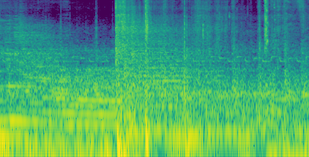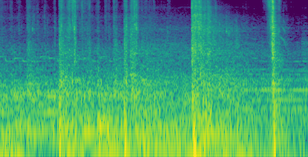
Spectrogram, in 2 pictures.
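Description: Gunfire in the sci-fi shooter game Mass Effect: Andromeda, sharp bursts and rapid volleys cracking repeatedly over a constant rumbling battle din, with several loud close shots standing out.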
